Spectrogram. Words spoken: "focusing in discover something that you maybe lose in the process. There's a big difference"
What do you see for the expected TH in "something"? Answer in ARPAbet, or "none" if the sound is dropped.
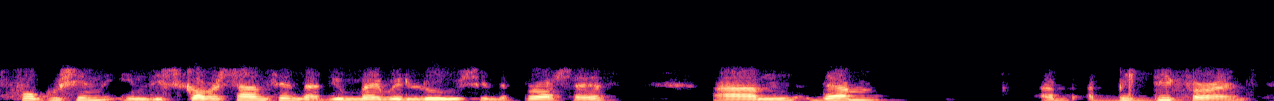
TH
